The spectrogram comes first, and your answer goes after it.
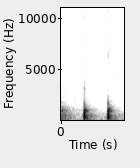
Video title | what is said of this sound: Rumah Gen Z yang Fresh Luar Dalam di Sutera Nexen Virtu Phase 2 | Bunyinya padat ya nggak kayak kaleng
